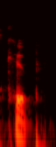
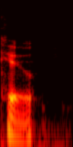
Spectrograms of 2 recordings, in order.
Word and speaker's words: coup: I still read that as coop. Even though I know it's pronounced coup. I still say coop.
